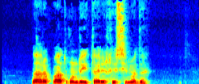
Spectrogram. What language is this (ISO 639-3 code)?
pus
